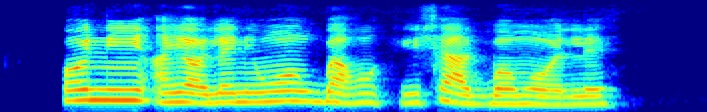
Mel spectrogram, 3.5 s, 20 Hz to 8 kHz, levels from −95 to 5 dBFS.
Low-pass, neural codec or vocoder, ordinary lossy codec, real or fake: 7.2 kHz; none; AAC, 48 kbps; real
